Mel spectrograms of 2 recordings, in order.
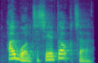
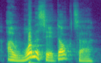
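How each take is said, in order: First: Want to is said as two words. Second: Want to is blended into wanna. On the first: This is the normal, neutral way of speaking. "that's just a normal way of speaking" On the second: This is a fast, informal way of speaking. "speak really fast in maybe a, a more informal way"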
